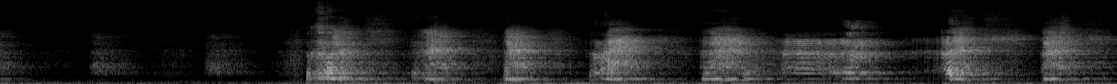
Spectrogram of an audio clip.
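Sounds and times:
woman vocalizing: 0:03.1 - 0:11.1.

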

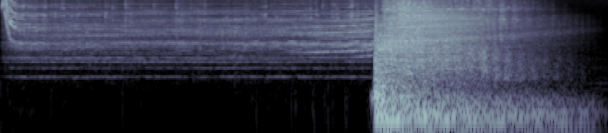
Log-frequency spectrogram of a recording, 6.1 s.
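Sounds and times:
despawn sound effect: 0:03.8 - 0:06.0.

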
